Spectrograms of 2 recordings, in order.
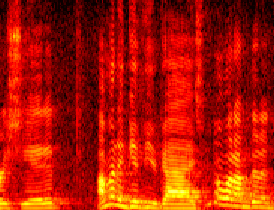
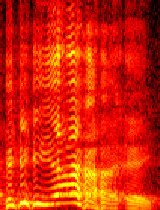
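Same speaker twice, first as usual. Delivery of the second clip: put-on laughing Canadian accent; 8 semitones higher, 3 dB louder than usual.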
